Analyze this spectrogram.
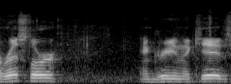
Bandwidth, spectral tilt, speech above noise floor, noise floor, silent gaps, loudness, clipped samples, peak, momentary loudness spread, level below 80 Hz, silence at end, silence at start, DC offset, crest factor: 11.5 kHz; -4 dB/octave; 30 dB; -50 dBFS; none; -20 LUFS; under 0.1%; -2 dBFS; 12 LU; -64 dBFS; 0 s; 0 s; under 0.1%; 20 dB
